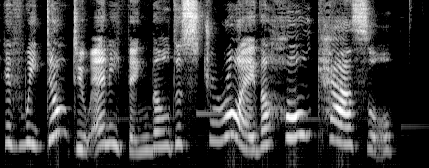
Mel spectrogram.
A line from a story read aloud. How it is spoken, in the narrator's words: cried Cordelia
